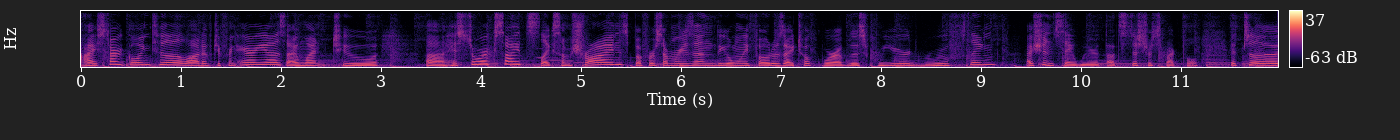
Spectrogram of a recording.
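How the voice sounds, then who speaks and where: A woman's voice: fairly high pitch, darkish tone. Young woman, streamer, casual chat, slight lisp, a bit nasal, a little sick, rambling and self-teasing. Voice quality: somewhat nasal. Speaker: VTuber streamer.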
